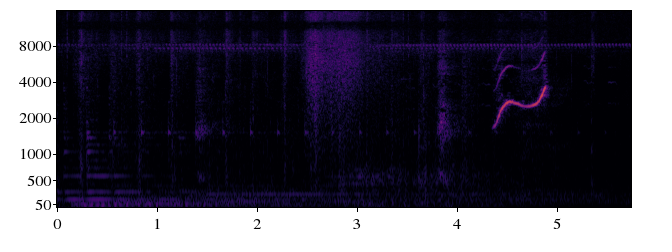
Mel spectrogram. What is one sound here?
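Footsteps run through dry grass.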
